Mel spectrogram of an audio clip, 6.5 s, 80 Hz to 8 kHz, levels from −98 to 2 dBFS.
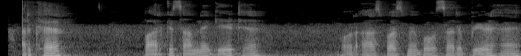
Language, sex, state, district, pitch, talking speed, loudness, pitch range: Hindi, male, Jharkhand, Sahebganj, 105 Hz, 130 wpm, -39 LUFS, 100-110 Hz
